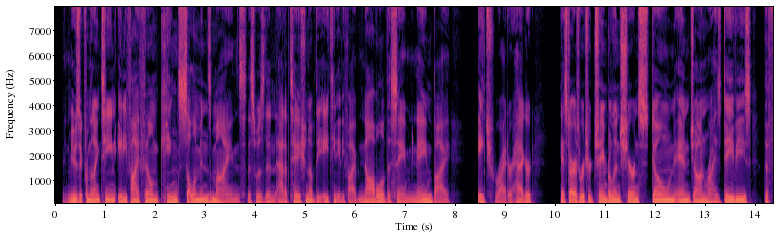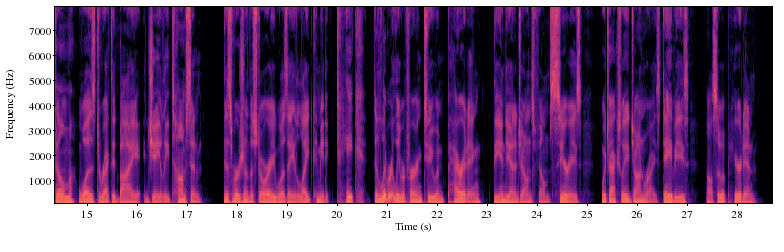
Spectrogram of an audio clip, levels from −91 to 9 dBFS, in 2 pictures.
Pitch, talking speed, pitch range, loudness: 95 Hz, 145 wpm, 80-110 Hz, -26 LUFS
